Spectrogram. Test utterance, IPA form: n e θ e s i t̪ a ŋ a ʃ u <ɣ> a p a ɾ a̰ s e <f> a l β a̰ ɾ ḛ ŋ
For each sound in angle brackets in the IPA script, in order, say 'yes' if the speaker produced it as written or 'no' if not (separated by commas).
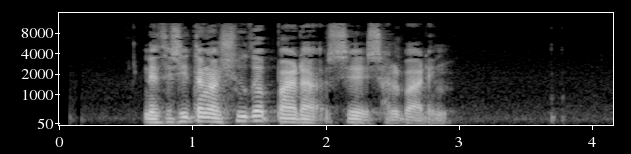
no, no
